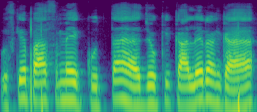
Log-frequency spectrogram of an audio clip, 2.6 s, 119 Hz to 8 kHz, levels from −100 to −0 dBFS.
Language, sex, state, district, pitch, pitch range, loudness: Hindi, male, Jharkhand, Garhwa, 175 Hz, 155-185 Hz, -14 LUFS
